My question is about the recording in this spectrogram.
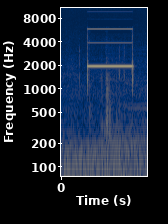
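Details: Crash-damaged Audi A4 S line, ignition on engine off, stored fault codes being cleared: single clean high-pitched dash warning chime lasting about a second over quiet background.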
